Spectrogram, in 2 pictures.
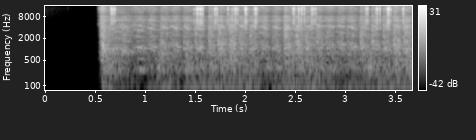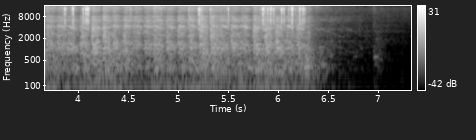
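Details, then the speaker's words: Newly built V8 race car engine, first start attempt after fueling, 20 psi oil pressure while cranking: starter turns it steadily about six seconds without catching; crank no start, ignition timing to be checked. "Apparently nothing. It's got 20 pounds of oil pressure already."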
